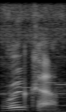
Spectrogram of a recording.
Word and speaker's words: Ruka: shrine at hymens urushibara now i know it says luka but because Ella's are in Japanese it's pronounced Ruka and this is actually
